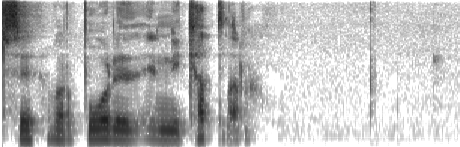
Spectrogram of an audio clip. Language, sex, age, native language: Icelandic, male, 30-39, Icelandic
